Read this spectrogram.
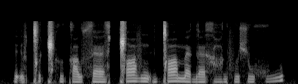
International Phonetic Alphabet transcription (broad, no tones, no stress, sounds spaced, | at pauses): ḛ v ǀ ɯ ǁʰ ɯ k ɑ u̯ s æ z ǁ ɑ v ŋ ḛ ɡ ǀ ɑ m æ ɡ æ x ɑ̤ ɡ f ɯ ʃ u x ṳ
